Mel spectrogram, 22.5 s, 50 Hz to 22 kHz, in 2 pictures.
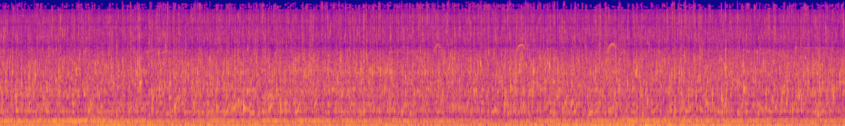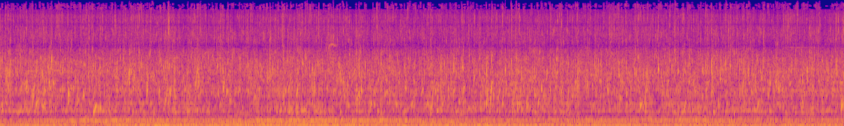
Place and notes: A small stream with nice sparkling water sounds flowing thru the small town. In the end a tractor passes the nearby bridge.
Lellingen, kleiner Bach und Traktor
Ein kleiner Bach mit schönem sprudelnden Wasser, der durch die kleine Ortschaft fließt. Am Ende fährt ein Traktor über die nahe Brücke.
Lellingen, petit ruisseau et tracteur
Un petit ruisseau avec le doux bruit de l’eau coulant à travers la petite ville. A la fin, un tracteur passe sur le pont tout proche.
Project - Klangraum Our - topographic field recordings, sound objects and social ambiences
Lellingen, Luxembourg, 3 August 2011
